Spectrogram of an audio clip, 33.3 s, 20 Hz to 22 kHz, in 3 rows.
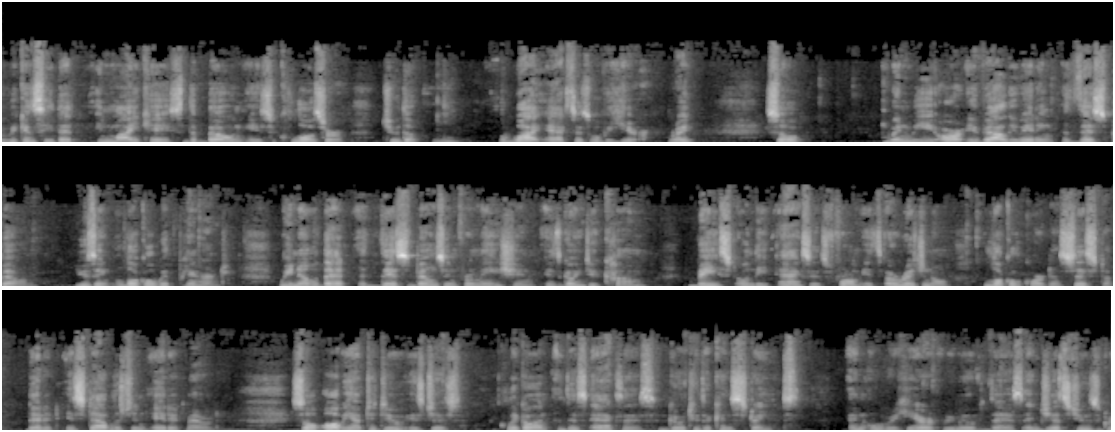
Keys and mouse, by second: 5.2 shift+middle click, 7.5 middle click, 8.8 middle click, 9.6 shift+middle click, 11.4 middle click, 13.0 right click, 13.6 middle click, 20.8 right click, 26.7 right click, 29.1 click, 31.5 click.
